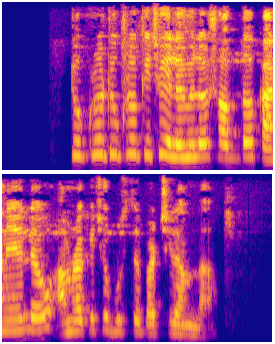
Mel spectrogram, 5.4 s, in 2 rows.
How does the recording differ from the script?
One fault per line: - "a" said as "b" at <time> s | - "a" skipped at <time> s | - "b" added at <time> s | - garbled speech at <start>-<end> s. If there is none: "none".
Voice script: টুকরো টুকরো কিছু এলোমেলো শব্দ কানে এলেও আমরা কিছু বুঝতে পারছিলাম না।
none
